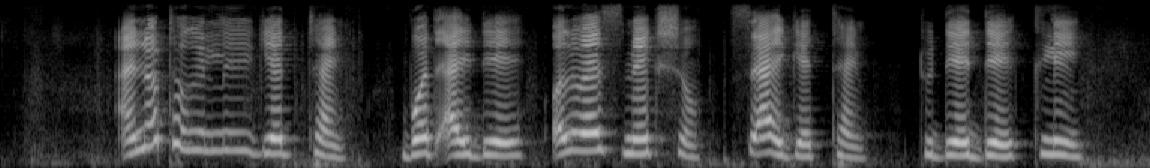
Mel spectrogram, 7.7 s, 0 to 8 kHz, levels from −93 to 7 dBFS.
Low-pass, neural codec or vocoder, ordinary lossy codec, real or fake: 7.2 kHz; none; none; real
